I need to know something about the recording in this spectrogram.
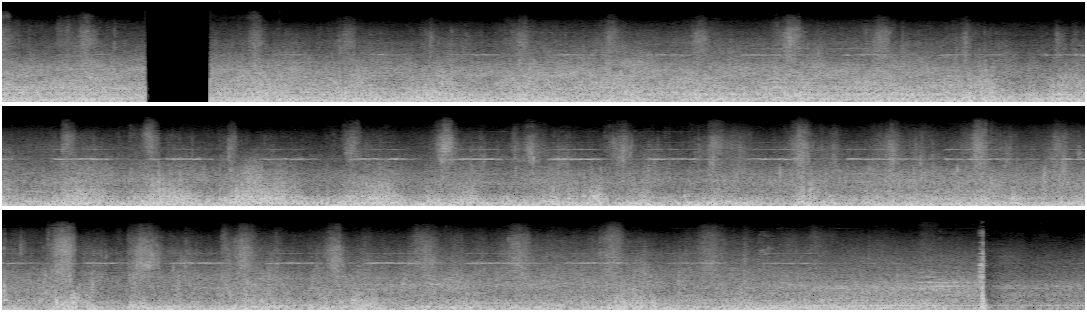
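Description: Footsteps fall steadily while walking.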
